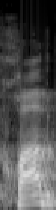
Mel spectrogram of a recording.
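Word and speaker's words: خواب: वाव उड़ जाती है इसको पढ़ने का तरीका है ख्वाब ये खवाब नहीं पढ़ा जाता वैसे उर्दू में चल भी जाता है लेकिन ये लफ्ज़ है ख्वाब तो वा उसमें फिर साइलेंट हो जाती है तो यह जो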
